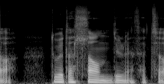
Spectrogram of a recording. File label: "llond", Welsh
